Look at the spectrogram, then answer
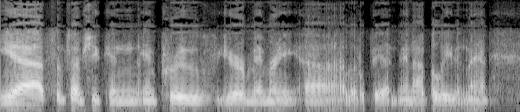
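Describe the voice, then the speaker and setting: A man with a Tennessee accent at a moderate pace, dry and close with no echo, over noticeable background noise. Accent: Tennessee Southern US, moderate. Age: 60s. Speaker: singer-songwriter. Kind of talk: casual interview chat.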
